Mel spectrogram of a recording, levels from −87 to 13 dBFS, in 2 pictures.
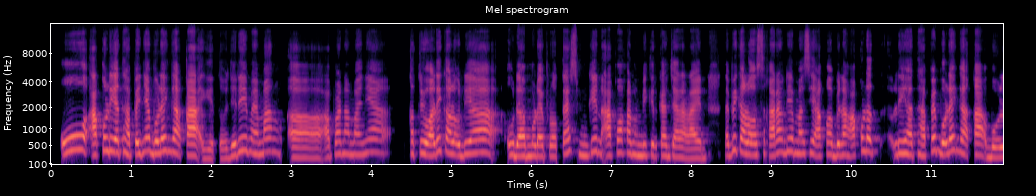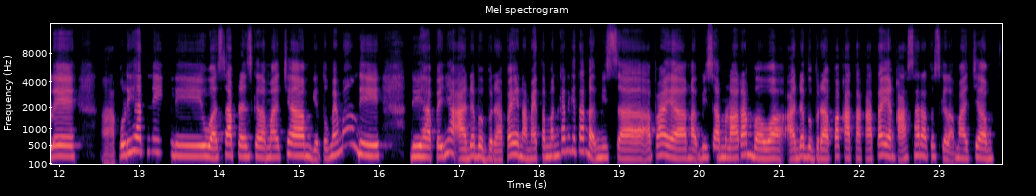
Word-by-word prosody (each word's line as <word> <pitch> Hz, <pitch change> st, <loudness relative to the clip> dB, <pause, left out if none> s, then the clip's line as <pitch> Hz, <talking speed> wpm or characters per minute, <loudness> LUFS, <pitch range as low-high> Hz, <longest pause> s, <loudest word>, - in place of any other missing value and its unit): "Oh, 375 Hz, +5 st, +4 dB
aku 270 Hz, +7 st, +4 dB
lihat 330 Hz, -2 st, +4 dB
HP-nya 285 Hz, +5 st, +2 dB
boleh 320 Hz, +4 st, +5 dB
nggak, 305 Hz, -5 st, +3 dB
Kak?" 265 Hz, -1 st, +9 dB
Gitu. 190 Hz, 0 st, -8 dB
Jadi 350 Hz, +9 st, +1 dB
memang, 325 Hz, +2 st, -2 dB
eee, 215 Hz, -1 st, +1 dB
apa 260 Hz, +6 st, -3 dB
namanya, 295 Hz, +3 st, -5 dB, 0.2 s
kecuali 295 Hz, -1 st, +3 dB
kalau 295 Hz, -3 st, +4 dB
dia 310 Hz, +2 st, +2 dB, 0.2 s
udah 250 Hz, -2 st, +5 dB
mulai 250 Hz, -1 st, +1 dB
protes, 290 Hz, +6 st, -3 dB
mungkin 310 Hz, +6 st, -3 dB
aku 265 Hz, +3 st, 0 dB
akan 305 Hz, -3 st, -2 dB
memikirkan 255 Hz, -1 st, -2 dB
cara 230 Hz, -3 st, -1 dB
lain. 200 Hz, 0 st, -1 dB, 0.2 s
Tapi 255 Hz, +9 st, -3 dB
kalau 295 Hz, -4 st, +4 dB
sekarang 300 Hz, +3 st, +1 dB
dia 345 Hz, -, -2 dB
masih 295 Hz, -1 st, -2 dB
aku 250 Hz, +3 st, -1 dB
bilang, 270 Hz, 0 st, +2 dB
"Aku 260 Hz, -, -2 dB
let 335 Hz, -, +2 dB, 0.3 s
lihat 290 Hz, -2 st, +1 dB
HP 265 Hz, +9 st, 0 dB
boleh 290 Hz, +4 st, +4 dB
nggak, 295 Hz, -7 st, 0 dB
Kak?" 270 Hz, -1 st, +4 dB
"Boleh," 240 Hz, +2 st, 0 dB
eee, 460 Hz, -, -17 dB
aku 260 Hz, -, 0 dB
lihat 350 Hz, +2 st, 0 dB
nih 330 Hz, -1 st, -10 dB
di 245 Hz, -1 st, 0 dB
WhatsApp 245 Hz, +4 st, +2 dB
dan 240 Hz, -1 st, +1 dB
segala 235 Hz, -2 st, -1 dB
macem, 245 Hz, +2 st, +2 dB
gitu. 190 Hz, +2 st, -8 dB
Memang 285 Hz, -, -4 dB
di 255 Hz, -3 st, +2 dB, 0.4 s
di 240 Hz, +1 st, +2 dB
HP-nya 235 Hz, +6 st, -1 dB
ada 200 Hz, +4 st, +1 dB
beberapa 195 Hz, -2 st, -3 dB
yang 265 Hz, -6 st, -1 dB
namanya 205 Hz, +3 st, -5 dB
teman, 240 Hz, +1 st, -4 dB
kan 340 Hz, +6 st, -5 dB
kita 345 Hz, 0 st, -2 dB
nggak -, -, 0 dB
bisa 195 Hz, -4 st, 0 dB
apa 250 Hz, +5 st, -1 dB
ya, 205 Hz, -3 st, +3 dB
nggak 200 Hz, -, -3 dB
bisa 225 Hz, +1 st, -5 dB
melarang 220 Hz, +5 st, +1 dB
bahwa 200 Hz, -1 st, +2 dB
ada 195 Hz, +5 st, -1 dB
beberapa 205 Hz, -1 st, -1 dB
kata-kata 210 Hz, +2 st, -2 dB
yang 240 Hz, -2 st, 0 dB
kasar 215 Hz, +8 st, -2 dB
atau 240 Hz, 0 st, -6 dB
segala 195 Hz, -6 st, -5 dB
macam. 200 Hz, 0 st, -2 dB
255 Hz, 195 wpm, -23 LUFS, 225-295 Hz, 0.4 s, Kak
